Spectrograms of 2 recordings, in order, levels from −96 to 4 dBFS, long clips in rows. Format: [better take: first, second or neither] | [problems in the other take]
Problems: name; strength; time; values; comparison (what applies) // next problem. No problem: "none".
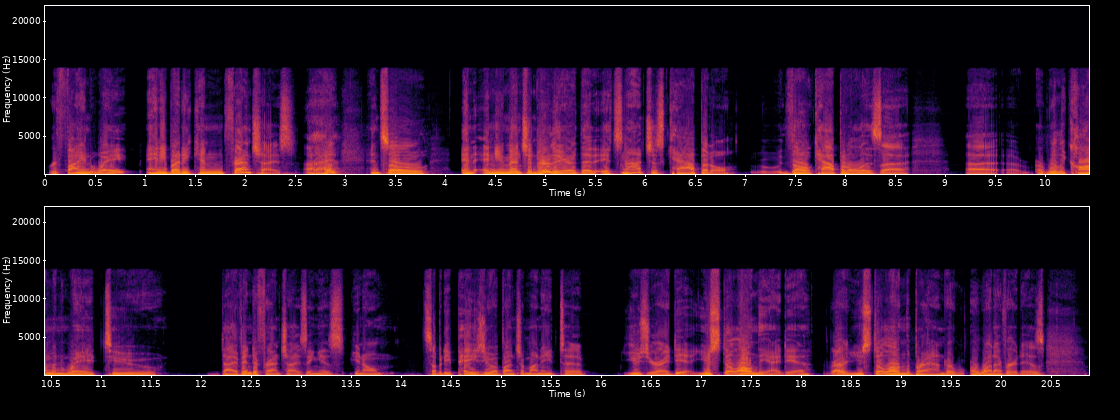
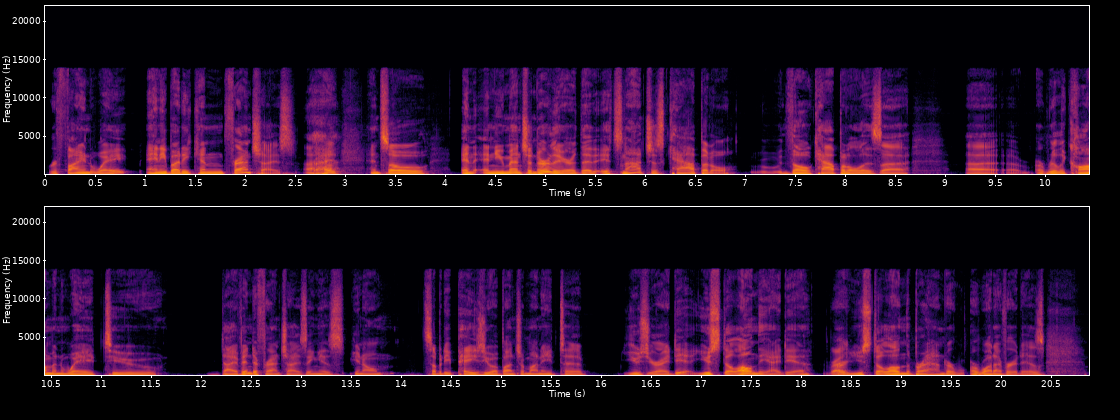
second | distortion; slight; 5% of the sound clipped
